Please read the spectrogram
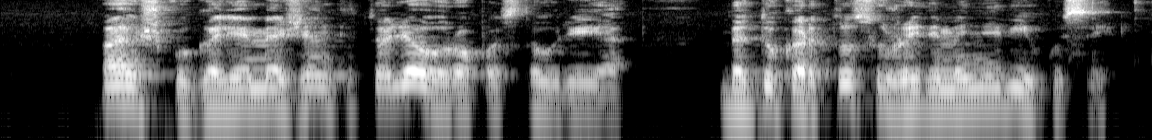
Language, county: Lithuanian, Alytus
